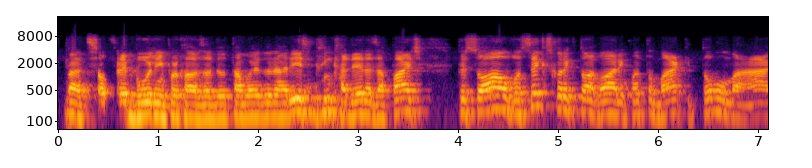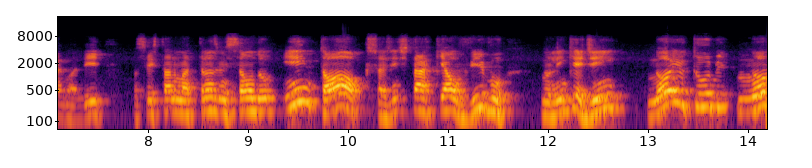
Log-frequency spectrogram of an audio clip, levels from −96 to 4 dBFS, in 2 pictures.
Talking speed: 175 wpm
